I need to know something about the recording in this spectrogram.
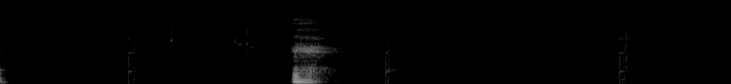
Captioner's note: sigh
